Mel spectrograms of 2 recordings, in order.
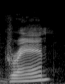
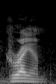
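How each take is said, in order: First: The name is said the American way. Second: The name is said the Australian way. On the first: "You say Graham" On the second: "we say Graham"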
